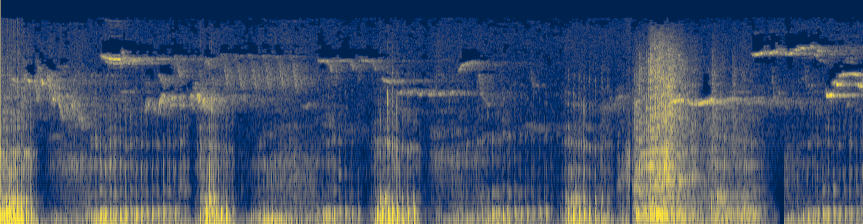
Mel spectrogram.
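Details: Leopard's sawing roar, a steady series of deep grunting pulses repeated about every half second, with birds whistling and chirping in the background.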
